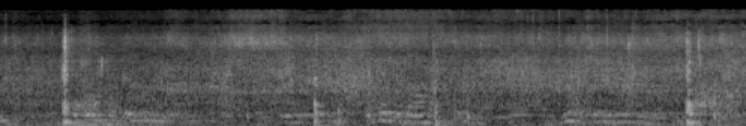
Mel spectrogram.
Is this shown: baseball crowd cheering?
no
